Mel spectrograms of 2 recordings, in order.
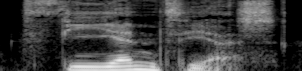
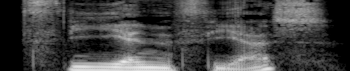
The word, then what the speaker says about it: ciencias: So if you look at the word, or if you imagine the word, ciencias, that would be spelled C-I-E-N-C-I-A-S. Ciencias. Ciencias would be sciences. In Latin America, it would be pronounced ciencias.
